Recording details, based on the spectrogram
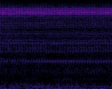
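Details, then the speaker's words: Restored vintage Japanese dental lathe switched to its last, highest speed setting; a steady high-pitched motor whine with even hiss, running smoothly with no vibration, knocking or odd noises. "now the third one okay now to the last feed so now we've on some high speed mode if you can see there"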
